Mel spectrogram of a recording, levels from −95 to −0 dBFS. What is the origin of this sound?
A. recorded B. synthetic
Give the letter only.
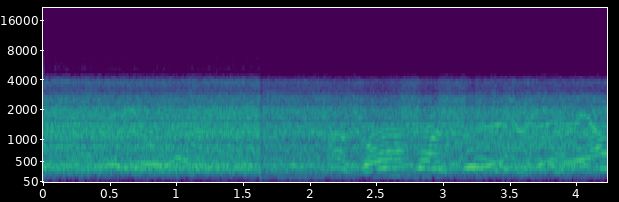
A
